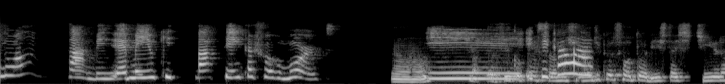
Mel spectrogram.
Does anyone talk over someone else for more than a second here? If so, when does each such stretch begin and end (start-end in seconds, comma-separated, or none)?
4.2-5.9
